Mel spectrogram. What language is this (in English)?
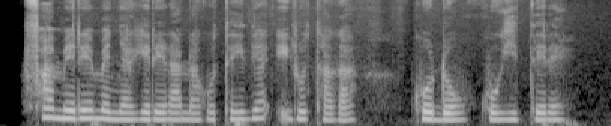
Kikuyu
